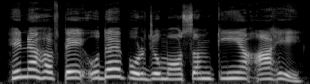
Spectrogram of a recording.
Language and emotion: Sindhi, neutral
